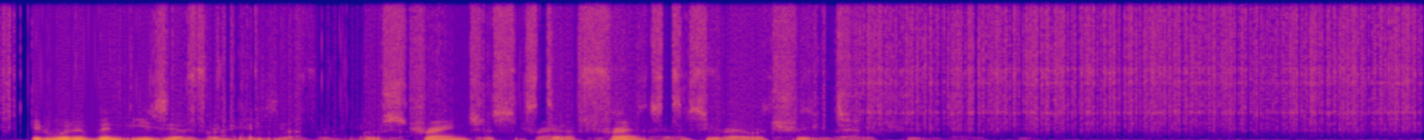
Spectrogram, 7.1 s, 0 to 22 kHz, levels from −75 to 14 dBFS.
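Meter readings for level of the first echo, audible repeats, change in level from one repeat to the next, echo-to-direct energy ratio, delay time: -12.0 dB, 2, -11.5 dB, -11.5 dB, 0.553 s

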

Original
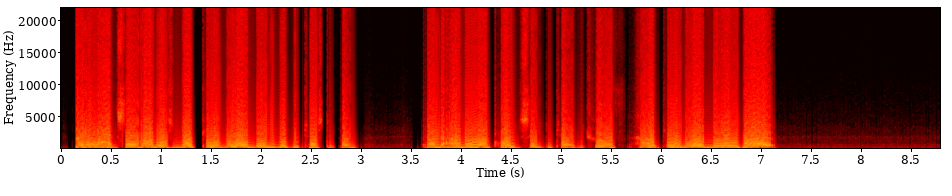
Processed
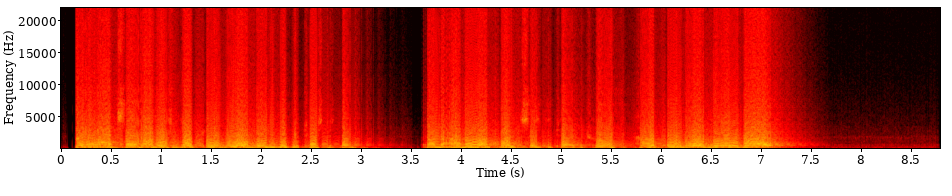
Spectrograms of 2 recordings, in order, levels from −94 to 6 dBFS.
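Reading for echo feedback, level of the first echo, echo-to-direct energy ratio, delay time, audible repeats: 50%, -10.0 dB, -9.0 dB, 0.117 s, 5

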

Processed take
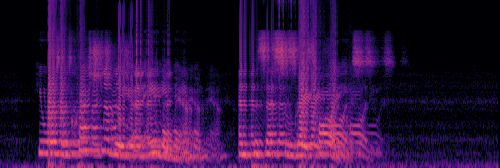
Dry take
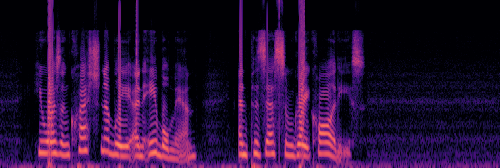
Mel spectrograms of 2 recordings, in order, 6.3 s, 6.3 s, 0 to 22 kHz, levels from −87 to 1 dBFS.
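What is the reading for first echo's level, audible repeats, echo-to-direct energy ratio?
-5.0 dB, 7, -1.0 dB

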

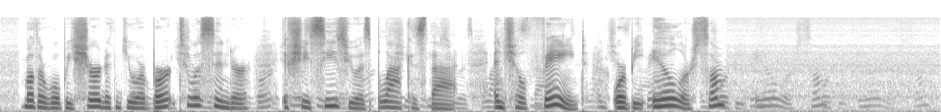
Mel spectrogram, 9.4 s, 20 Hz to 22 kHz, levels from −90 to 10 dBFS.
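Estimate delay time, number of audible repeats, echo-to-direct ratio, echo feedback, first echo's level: 1.026 s, 2, -19.5 dB, 31%, -20.0 dB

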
